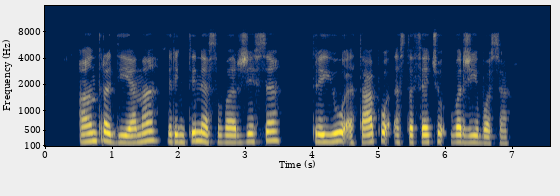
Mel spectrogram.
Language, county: Lithuanian, Vilnius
